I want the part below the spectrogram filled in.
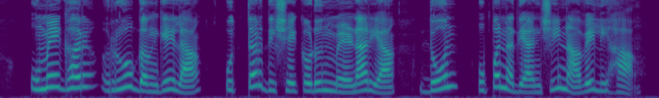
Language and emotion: Marathi, neutral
